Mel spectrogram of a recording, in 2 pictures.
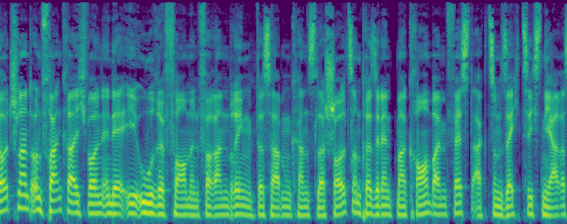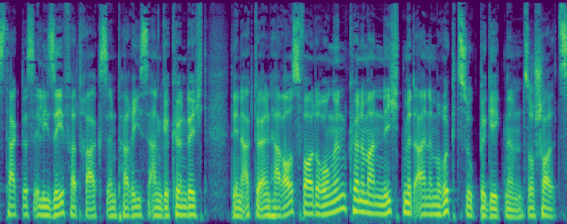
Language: German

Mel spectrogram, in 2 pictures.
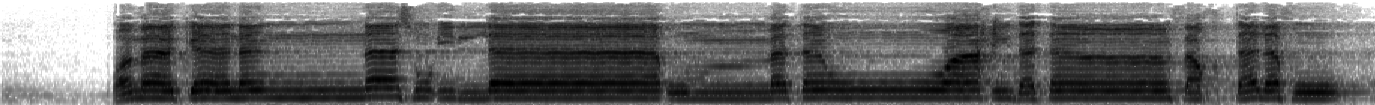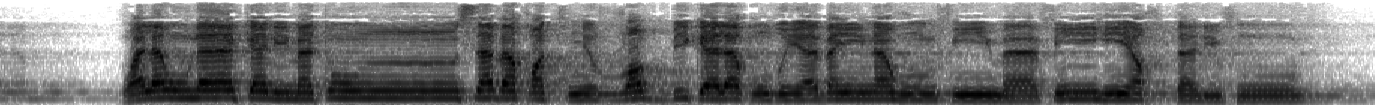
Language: Arabic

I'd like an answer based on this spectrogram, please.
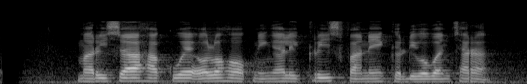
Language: Sundanese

